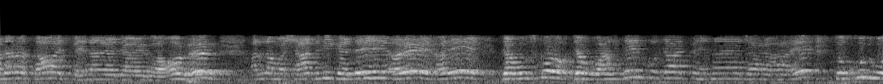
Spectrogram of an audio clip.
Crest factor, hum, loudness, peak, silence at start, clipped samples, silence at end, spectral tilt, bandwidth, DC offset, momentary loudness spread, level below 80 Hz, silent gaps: 16 dB; none; -21 LUFS; -6 dBFS; 0 s; under 0.1%; 0 s; -8.5 dB/octave; 4 kHz; 0.2%; 10 LU; -46 dBFS; none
